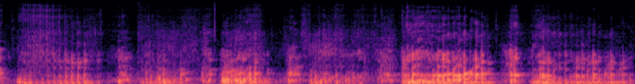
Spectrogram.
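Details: A lion gives dense, gravelly roars and growls in quick succession, the rasping bursts tightly packed with short breaks, strongest in the second half.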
